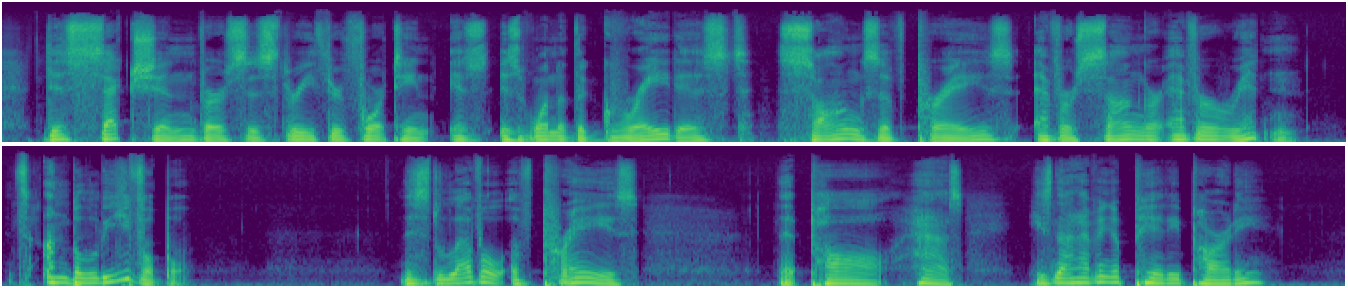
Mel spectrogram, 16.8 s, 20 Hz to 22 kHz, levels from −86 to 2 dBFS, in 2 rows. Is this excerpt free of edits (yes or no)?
yes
